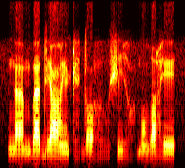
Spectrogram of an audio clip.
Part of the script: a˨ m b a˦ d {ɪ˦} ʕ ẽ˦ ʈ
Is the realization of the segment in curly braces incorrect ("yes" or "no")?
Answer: no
